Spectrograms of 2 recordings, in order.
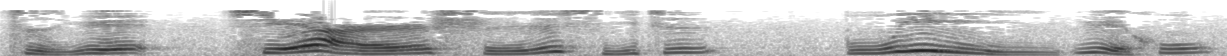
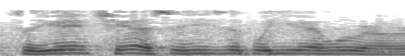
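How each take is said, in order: First: It is read slowly and clearly. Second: It is read quickly and carelessly.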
